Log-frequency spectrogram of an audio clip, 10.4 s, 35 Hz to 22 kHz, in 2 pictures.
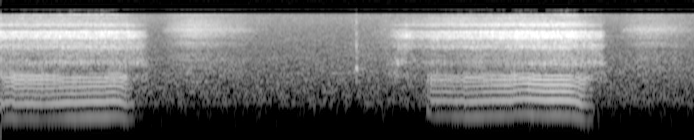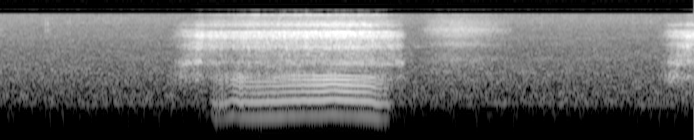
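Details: Man snoring heavily: loud, tonal, rattling snores on each breath in, about 17 a minute, with quieter breaths out between them.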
